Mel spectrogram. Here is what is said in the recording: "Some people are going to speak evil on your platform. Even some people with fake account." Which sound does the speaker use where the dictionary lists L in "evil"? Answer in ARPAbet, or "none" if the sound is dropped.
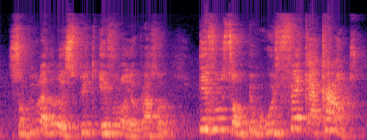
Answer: N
